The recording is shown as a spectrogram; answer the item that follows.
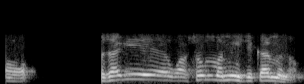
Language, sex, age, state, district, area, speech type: Manipuri, male, 45-60, Manipur, Kangpokpi, urban, conversation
